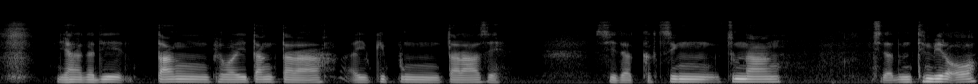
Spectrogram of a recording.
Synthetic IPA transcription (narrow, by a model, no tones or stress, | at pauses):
jaɾɡaditaŋpʰewaɾitaŋtaɾaajukːipuŋtaɾas̬ɛ | sidakak̚t͡siŋt͡sumnaŋ | sidadɔmt̪ʰimbiɾɔʔɔ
